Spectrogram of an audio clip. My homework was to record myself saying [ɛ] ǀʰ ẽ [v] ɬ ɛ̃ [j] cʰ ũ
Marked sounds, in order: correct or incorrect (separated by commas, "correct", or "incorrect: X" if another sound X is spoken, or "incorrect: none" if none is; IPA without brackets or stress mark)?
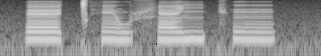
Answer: correct, incorrect: w, incorrect: ɲ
